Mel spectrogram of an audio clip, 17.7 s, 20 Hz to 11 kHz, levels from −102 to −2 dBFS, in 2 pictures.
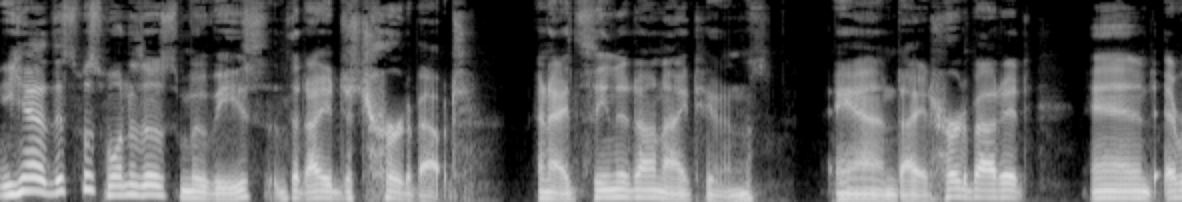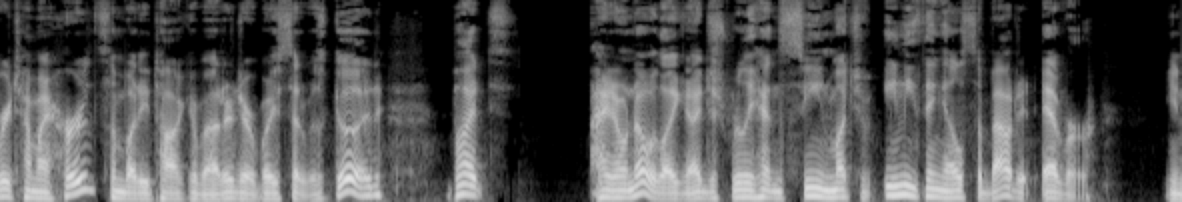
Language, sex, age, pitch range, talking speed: English, male, 30-49, 95-130 Hz, 195 wpm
